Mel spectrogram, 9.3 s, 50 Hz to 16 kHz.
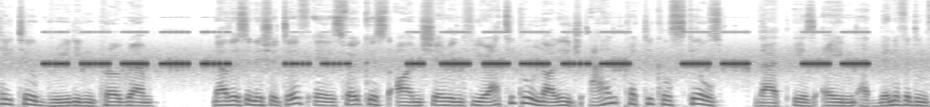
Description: Hellschreiber (Feld-Hell, 122.5 baud), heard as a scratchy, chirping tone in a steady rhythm, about 1700 Hz, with speech in English. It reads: 4X6PU TU IZ9RVE CQ CQ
